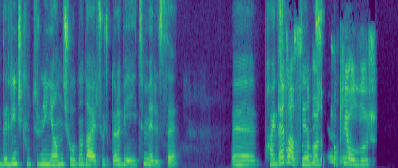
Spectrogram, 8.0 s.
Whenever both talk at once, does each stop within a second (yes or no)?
no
